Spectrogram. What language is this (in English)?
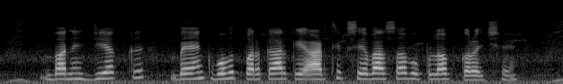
Magahi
